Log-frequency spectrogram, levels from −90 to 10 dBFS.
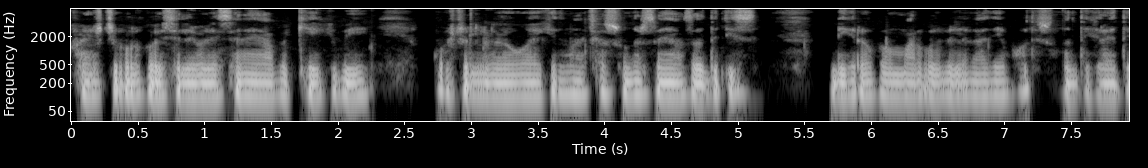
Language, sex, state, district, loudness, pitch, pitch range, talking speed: Hindi, male, Bihar, Jahanabad, -19 LUFS, 105 Hz, 100-110 Hz, 160 wpm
